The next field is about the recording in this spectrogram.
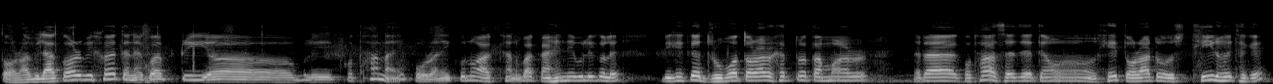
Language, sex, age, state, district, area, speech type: Assamese, male, 60+, Assam, Biswanath, rural, spontaneous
